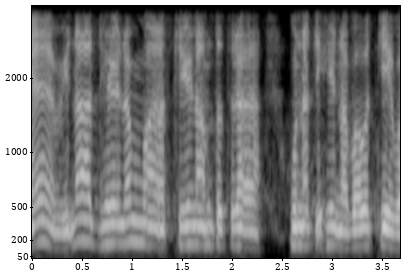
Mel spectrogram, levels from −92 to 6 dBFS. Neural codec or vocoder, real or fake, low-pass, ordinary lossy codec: codec, 16 kHz, 4.8 kbps, FACodec; fake; 3.6 kHz; none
